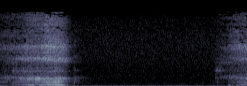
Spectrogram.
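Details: Snoring during sleep recorded with the SnoreLab phone app: a rough, rattling snore on the in-breath, then a quiet pause before the next breath.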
